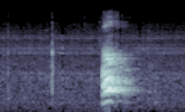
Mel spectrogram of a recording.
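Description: A Basenji gives a single short, harmonic yelp that falls off over about a third of a second.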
